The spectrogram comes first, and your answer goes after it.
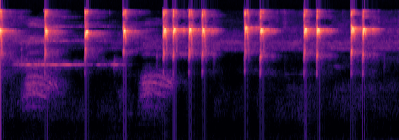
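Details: Loud squirrel calls: piercing high chirps in pairs and triplets, broken by brief pauses, with two soft lower warbling sounds early on.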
